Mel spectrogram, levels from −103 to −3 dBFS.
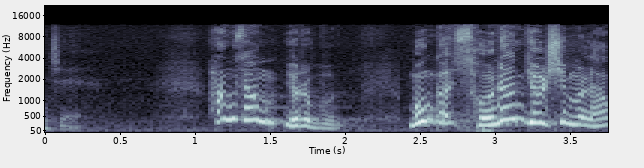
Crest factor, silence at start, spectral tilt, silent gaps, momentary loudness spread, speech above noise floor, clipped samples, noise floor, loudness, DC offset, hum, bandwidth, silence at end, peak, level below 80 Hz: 16 dB; 0 s; -4 dB/octave; none; 9 LU; 40 dB; under 0.1%; -60 dBFS; -20 LUFS; under 0.1%; none; 12 kHz; 0 s; -6 dBFS; -52 dBFS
